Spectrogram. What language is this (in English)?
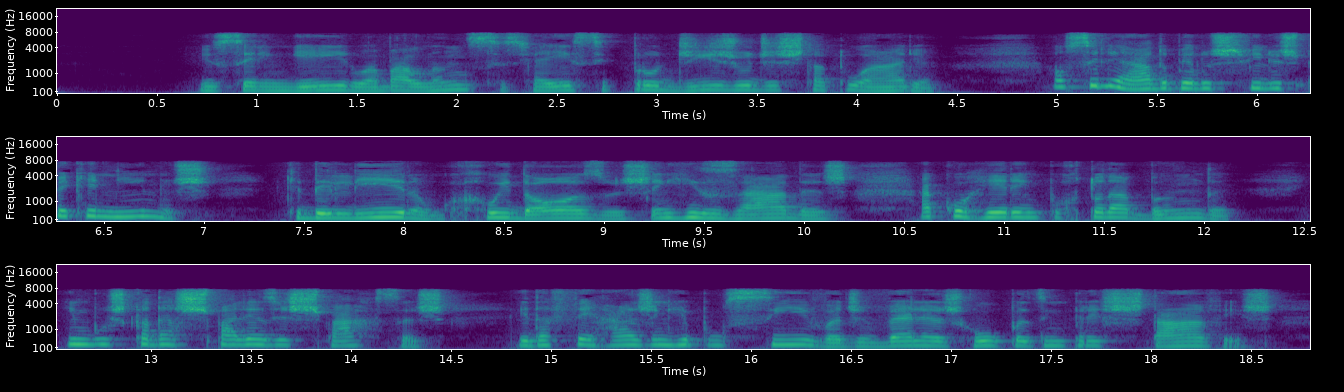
Portuguese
